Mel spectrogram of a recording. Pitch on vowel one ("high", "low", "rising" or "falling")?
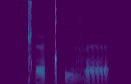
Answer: low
